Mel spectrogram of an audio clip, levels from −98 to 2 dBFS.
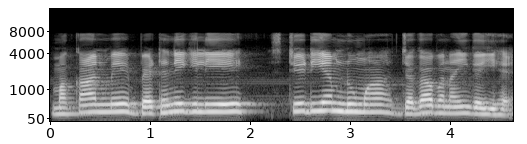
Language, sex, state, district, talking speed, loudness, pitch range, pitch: Hindi, male, Chhattisgarh, Raipur, 140 wpm, -15 LUFS, 175-220 Hz, 210 Hz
